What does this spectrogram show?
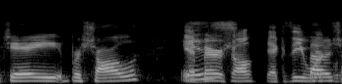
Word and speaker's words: Baruchel: Jay Baruchel yeah, is Baruchel.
